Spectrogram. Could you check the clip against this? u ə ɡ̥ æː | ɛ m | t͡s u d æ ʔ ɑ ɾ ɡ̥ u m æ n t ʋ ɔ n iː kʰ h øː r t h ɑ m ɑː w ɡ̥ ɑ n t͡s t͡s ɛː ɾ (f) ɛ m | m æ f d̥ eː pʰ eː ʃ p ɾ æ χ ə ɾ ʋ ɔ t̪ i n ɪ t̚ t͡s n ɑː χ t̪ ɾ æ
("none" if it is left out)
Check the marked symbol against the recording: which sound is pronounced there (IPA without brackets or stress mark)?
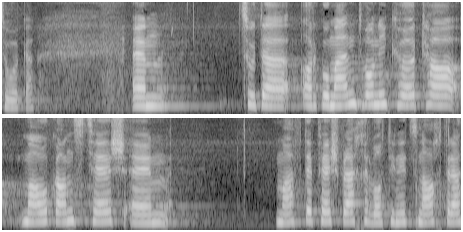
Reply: ʃ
